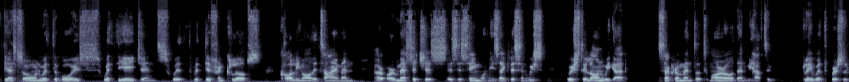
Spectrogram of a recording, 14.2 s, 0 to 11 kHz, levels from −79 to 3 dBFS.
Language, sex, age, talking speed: English, male, 20-39, 185 wpm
